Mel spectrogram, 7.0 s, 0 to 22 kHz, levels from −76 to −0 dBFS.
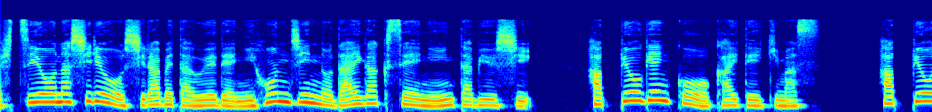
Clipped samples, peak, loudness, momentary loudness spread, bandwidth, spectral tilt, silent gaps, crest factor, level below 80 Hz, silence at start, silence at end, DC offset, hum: under 0.1%; -6 dBFS; -22 LUFS; 7 LU; 12 kHz; -5.5 dB/octave; 6.30-6.51 s; 14 dB; -62 dBFS; 0 s; 0 s; under 0.1%; none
